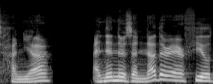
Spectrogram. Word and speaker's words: Chania: a town called Chania, which I think is sometimes pronounced Kania or Kanea in English, but I think it's Chania.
